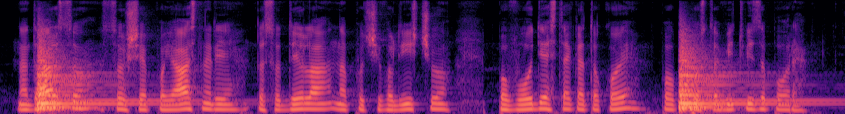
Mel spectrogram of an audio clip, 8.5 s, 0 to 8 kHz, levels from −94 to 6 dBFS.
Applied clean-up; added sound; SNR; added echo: none; Drum; 1 dB; none.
